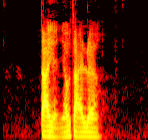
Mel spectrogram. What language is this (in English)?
Cantonese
